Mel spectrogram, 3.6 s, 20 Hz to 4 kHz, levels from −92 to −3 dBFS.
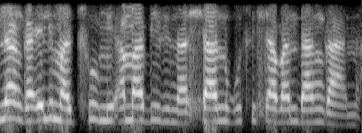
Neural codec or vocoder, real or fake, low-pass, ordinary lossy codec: none; real; 3.6 kHz; none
